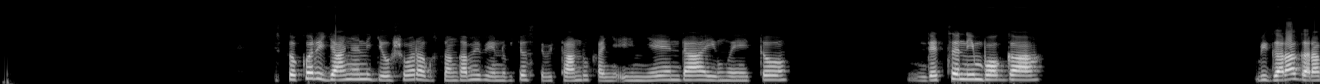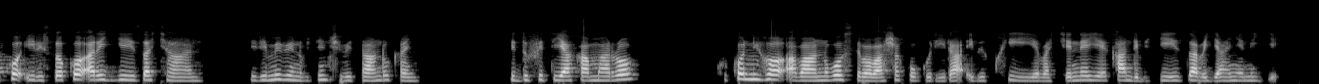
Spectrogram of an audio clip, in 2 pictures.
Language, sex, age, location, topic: Kinyarwanda, female, 25-35, Huye, finance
